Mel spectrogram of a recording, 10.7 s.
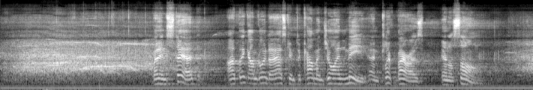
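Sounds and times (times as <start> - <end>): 
audience applause: 0.0 - 4.2, 10.1 - 10.6
speech: 3.1 - 9.8.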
